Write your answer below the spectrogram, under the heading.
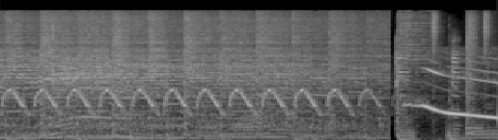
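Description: An emergency-vehicle yelp siren sound effect, wailing rapidly up and down about three times a second over background music. It cuts off abruptly about four seconds in, and a single long downward-sliding tone begins.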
